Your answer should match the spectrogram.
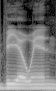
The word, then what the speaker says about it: Vaughn: get help from everybody it's Vaughn Von they don't spell it correctly oh wow you know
